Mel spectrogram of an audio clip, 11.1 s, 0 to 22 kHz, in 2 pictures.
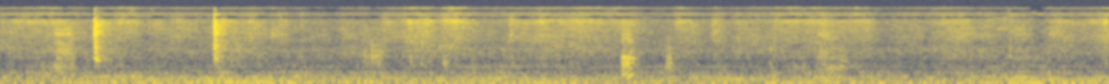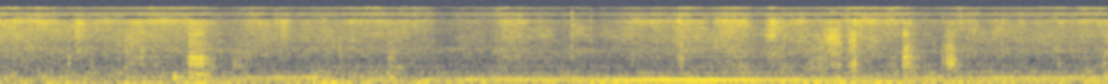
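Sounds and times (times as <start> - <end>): crochet hook scratching yarn: 0.0 - 11.0
low steady hum: 0.0 - 11.0.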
